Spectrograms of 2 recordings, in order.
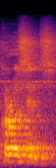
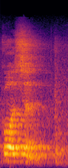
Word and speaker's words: croissant: As it is wrongly pronounced as croissants, it's not croissants. As the spelling is C-U-R-O-I-S-S-A-N-T-S. It should be pronounced as Corson.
